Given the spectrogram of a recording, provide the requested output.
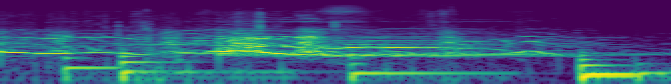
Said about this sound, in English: We're out here in the Boundary Waters with a team of sled dogs today.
